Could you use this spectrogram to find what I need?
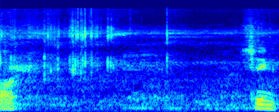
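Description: A plastic package crinkles in a hand.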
